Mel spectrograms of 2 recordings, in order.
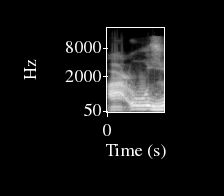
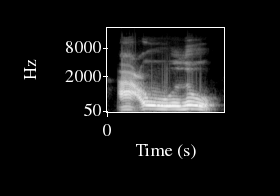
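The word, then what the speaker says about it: أعوذ: അഊസു ബില്ലാഹി ഇങ്ങനെ ഓതുന്നത് കേൾക്കാം. എന്നാൽ ഇതാണ് യഥാർത്ഥ മഖ്റജ്. അഊദു.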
